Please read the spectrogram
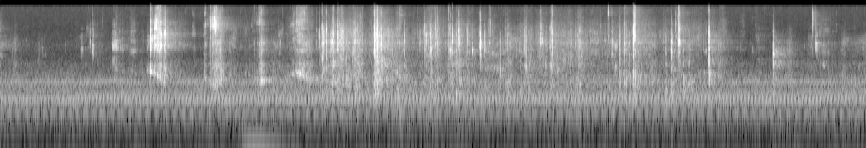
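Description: A Doritos bag crinkling as a hand reaches in and the tortilla chips crunching, heard as a run of sharp crackles for several seconds starting about a second and a half in. A faint steady hum lies underneath.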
